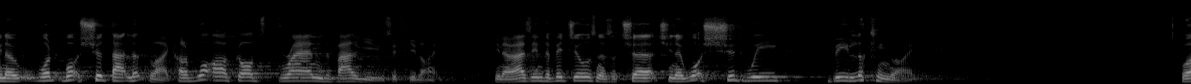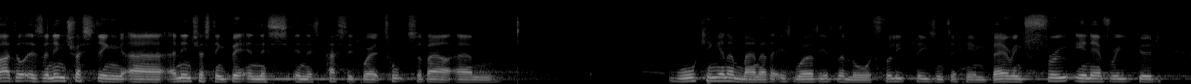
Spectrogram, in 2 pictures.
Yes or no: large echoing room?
yes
